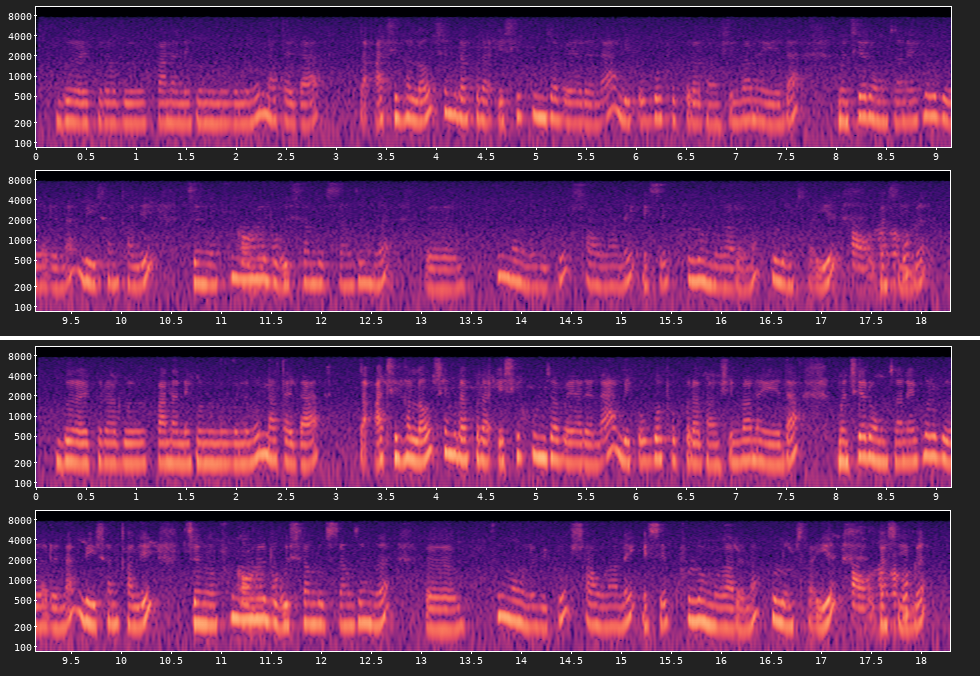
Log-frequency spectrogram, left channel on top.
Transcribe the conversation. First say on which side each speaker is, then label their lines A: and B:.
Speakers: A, on the right; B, on the right.
A: बोरायफोराबो बानायनायखौ नुनो मोनोमोन नाथाय दा दा आथिखालाव सेंग्राफोरा एसे खम जाबाय आरोना बेखौ गथ'फोरा बांसिन बानायो दा। मोनसे रंजानाय फोरबो आरो ना बे सानखालि जोङो फुङावनो
B: नंगौ औ नंगौ औ नंगौ
A: दुगैस्रां लुस्रां जोङो ओ फुङावनो बेखौ सावनानै एसे खुलुमो आरोना। खुलुमस्रायो
B: औ नंगौ
A: गासैबो
B: औ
